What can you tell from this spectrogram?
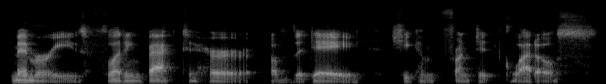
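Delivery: slow, soft read-aloud narration; story narration. A narrator's reading. Reading the sad fanfic scene to viewers, slow soft narration.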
